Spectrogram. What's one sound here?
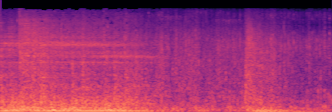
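A heavy wooden door creaks and scrapes open.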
